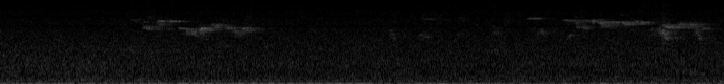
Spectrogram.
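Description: Small birds chirping faintly in two short spells, over a steady low rumble.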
